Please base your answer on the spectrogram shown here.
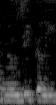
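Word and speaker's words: musically: यदि ए के बाद डबल एल व आए। ठीक है? यदि एल ए मतलब ए के बाद डबल एल वाई आए तो ए साइलेंट होता है हमारा।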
